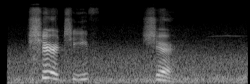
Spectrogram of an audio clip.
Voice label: marines female, marine tough

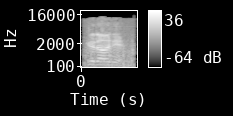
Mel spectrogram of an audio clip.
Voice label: marines, aussie; h2dialogue

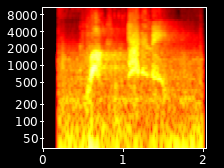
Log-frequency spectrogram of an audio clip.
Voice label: grunt; h2dialogue; grunt crazy

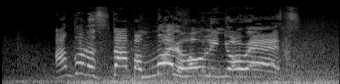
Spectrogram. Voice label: female marine

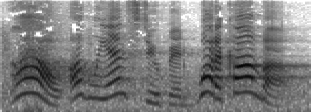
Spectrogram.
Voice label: female marine

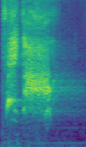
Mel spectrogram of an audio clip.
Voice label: grunt; h2dialogue; grunt crazy

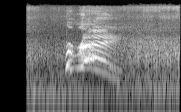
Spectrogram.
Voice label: marines, marine timid; h2dialogue

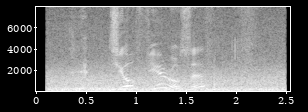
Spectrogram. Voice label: marines, aussie; h2dialogue

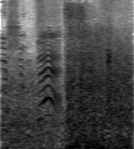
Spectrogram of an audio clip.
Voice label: marines female

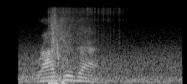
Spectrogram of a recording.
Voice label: marines female, marine tough

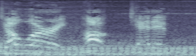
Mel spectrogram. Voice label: grunt; h3dialogue; staten

